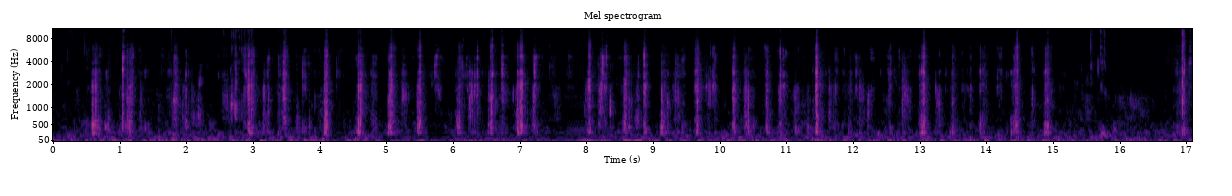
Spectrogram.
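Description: Close-miked eating of mini gimbap, small seaweed-wrapped rice rolls with carrot and pickled-radish filling: bites and chewing with many quick, irregular crunching clicks, several a second.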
